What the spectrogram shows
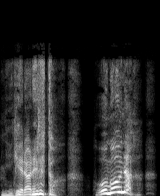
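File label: BREAK Japanese, Voice; GF Alarm; AK15Mod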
